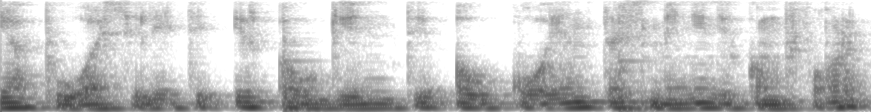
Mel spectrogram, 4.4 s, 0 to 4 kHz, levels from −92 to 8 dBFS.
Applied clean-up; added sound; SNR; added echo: none; Bowed string instrument; 16 dB; reverberation time 0.3 s.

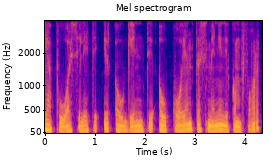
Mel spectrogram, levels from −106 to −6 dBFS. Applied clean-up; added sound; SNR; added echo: none; none; none; none.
